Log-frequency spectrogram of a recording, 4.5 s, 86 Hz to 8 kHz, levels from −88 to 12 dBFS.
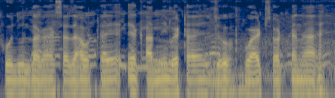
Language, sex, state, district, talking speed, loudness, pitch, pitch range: Hindi, male, Odisha, Nuapada, 200 wpm, -18 LUFS, 100 Hz, 100-105 Hz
